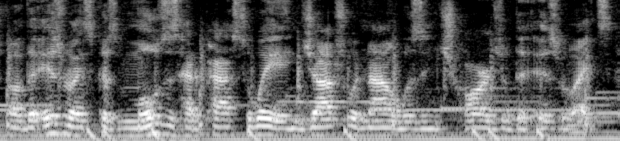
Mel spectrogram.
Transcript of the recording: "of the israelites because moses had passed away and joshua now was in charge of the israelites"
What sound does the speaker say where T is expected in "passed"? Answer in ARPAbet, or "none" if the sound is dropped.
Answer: T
